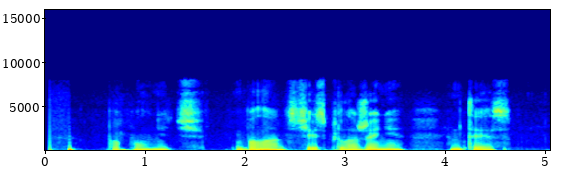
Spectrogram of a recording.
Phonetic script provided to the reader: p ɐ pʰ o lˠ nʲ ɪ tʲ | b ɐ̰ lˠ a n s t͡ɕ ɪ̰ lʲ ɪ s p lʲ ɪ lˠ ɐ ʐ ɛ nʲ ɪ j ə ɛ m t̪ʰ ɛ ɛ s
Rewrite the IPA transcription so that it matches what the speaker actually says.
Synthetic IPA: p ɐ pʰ o lˠ nʲ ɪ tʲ | b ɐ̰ lˠ a n s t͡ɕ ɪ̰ ɾʲ ɪ s p ɾʲ ɪ lˠ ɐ ʐ ɛ nʲ ɪ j ə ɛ m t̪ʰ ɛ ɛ s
